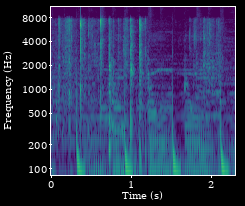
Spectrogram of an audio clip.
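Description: Background music under a quick run of light clicks and taps from a small cardboard box being picked up and handled.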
